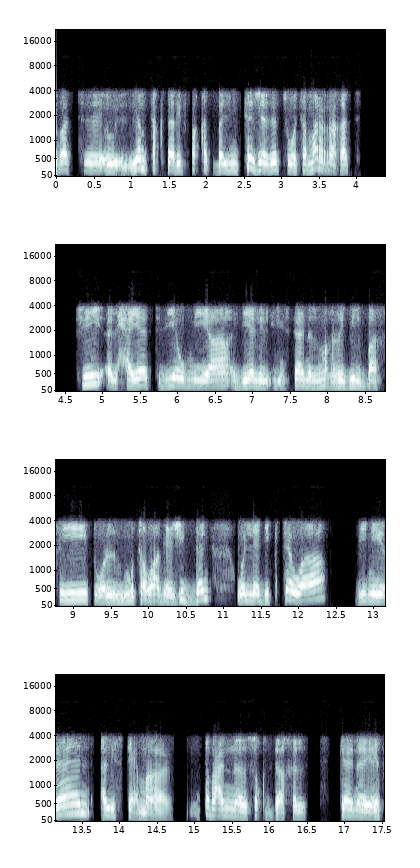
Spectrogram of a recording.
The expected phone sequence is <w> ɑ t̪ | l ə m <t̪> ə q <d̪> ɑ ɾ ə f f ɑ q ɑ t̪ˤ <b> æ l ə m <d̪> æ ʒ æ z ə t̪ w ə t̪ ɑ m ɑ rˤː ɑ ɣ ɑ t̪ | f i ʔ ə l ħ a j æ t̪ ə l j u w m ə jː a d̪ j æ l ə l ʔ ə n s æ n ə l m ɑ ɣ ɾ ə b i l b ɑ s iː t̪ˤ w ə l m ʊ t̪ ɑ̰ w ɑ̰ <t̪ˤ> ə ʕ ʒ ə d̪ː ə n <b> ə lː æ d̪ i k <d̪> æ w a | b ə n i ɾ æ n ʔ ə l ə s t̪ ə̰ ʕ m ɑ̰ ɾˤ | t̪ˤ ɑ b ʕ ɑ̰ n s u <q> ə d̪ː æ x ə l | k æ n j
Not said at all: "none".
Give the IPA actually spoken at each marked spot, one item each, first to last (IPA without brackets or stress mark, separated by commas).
b, t̪, t̪, b, t̪, d̪ˤ, w, t̪, q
